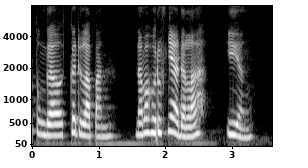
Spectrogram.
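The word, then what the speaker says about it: 이응: Konsonan tunggal ke-8, nama hurufnya adalah ieng, ieng. Dan huruf konsonan ini cukup spesial karena dia tidak memiliki bunyi. So there's no sound for this consonant, tetapi teman-teman bisa mengingat nama hurufnya, yaitu ieng, ieng, ieng.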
